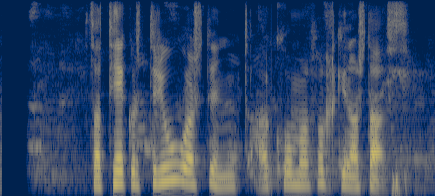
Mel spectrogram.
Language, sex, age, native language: Icelandic, male, 13, Icelandic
